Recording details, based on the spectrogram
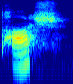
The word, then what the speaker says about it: pox: And they pass around a liquor, which is from Chiapas, and it's called Posh, but it's spelled P-O-X.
